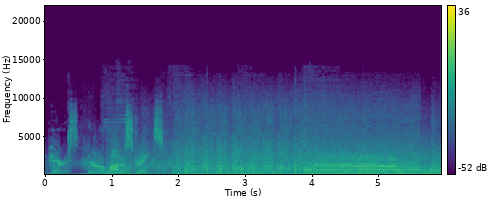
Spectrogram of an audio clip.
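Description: Racing car engines roar and rev.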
